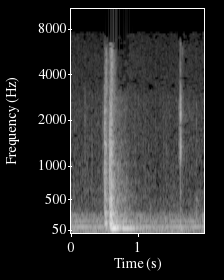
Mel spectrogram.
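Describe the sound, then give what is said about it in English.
A door is handled: a solid thump with a rattling latch, followed about a second later by a small sharp click, with no voices. “Go on, you can go now. Out the other door.”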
